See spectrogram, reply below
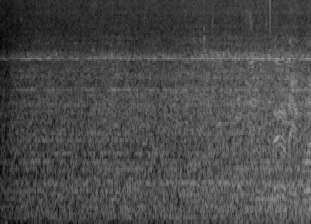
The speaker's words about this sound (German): Hubschrauber umkreisen diesen historischen Platz.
